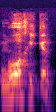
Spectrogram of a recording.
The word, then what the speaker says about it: Morrigan: mulligan contra humor gás apesar dos dois erres a pronúncia não é rir né não é Morgan em more Memory morrigan é diferente falar o r é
